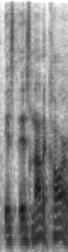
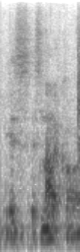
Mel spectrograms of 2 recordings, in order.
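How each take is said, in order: First: Said in the usual way. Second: Breathy whispered repeat, very soft. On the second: Real, not acted. Streamer to his chat, repeating it in a whisper. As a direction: whisper it as a muttered aside.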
